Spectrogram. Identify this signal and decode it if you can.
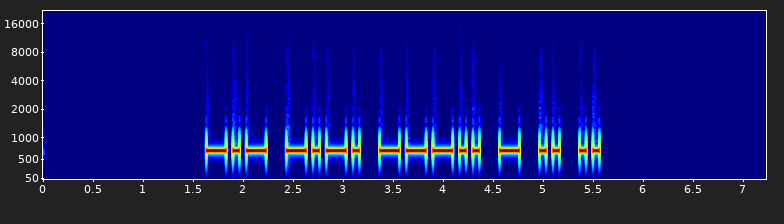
Morse code, heard as a keyed tone, about 18 wpm, 700 Hz. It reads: KC8TII
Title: Speed Racing - USA 2x3 Call Signs 15wpm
